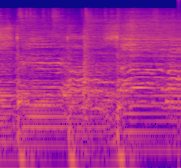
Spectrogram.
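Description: Live rock band playing: strummed acoustic guitars, electric bass and a drum kit with a steady beat, and a man singing lead.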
